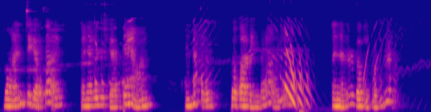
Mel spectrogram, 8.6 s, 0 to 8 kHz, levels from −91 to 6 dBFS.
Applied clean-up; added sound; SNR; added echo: neural mask model DeepFilterNet 3.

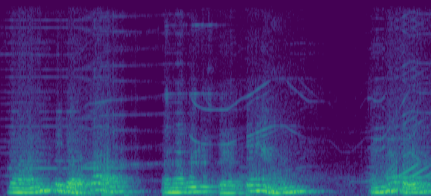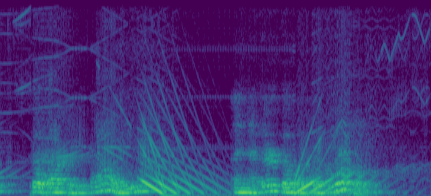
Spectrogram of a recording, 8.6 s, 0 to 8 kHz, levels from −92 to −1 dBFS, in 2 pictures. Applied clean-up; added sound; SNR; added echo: neural separator model SepFormer DNS4.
